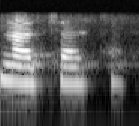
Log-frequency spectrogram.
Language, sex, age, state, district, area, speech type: Bengali, female, 18-30, West Bengal, Howrah, urban, conversation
